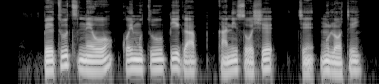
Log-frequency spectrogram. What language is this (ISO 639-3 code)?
kln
